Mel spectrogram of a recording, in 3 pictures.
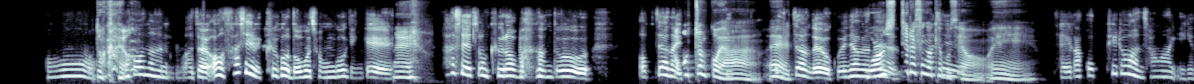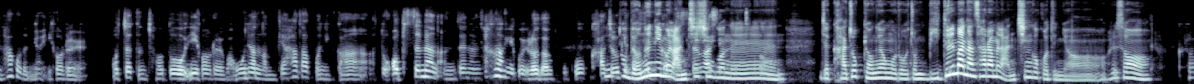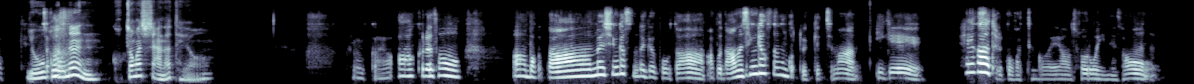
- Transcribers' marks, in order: laughing while speaking: "어떨까요?"; laughing while speaking: "예"; other background noise; laughing while speaking: "마음도"; put-on voice: "워스트를"; in English: "워스트를"; laughing while speaking: "상황이고"; laugh
- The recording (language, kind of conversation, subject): Korean, advice, 복잡한 일을 앞두고 불안감과 자기의심을 어떻게 줄일 수 있을까요?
